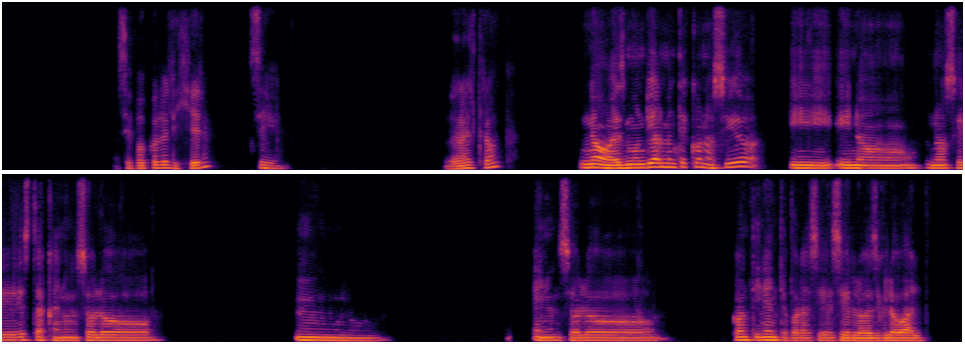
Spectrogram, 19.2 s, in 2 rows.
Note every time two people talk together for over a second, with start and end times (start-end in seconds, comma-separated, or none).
none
